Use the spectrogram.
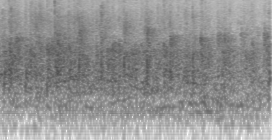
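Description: A crowd applauds and cheers for the town of Vesoul at a regional event, dense steady clapping sustained throughout.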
